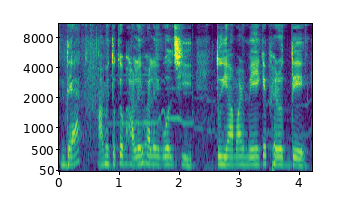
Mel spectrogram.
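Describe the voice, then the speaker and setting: A woman voicing a doting, hot-tempered village father in a cartoon, talking in a loud, emotional way. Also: fairly low pitch, level tone, moderate pace, soft background music, natural voice. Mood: angry. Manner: shouting, emotional. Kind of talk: cartoon voice acting.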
